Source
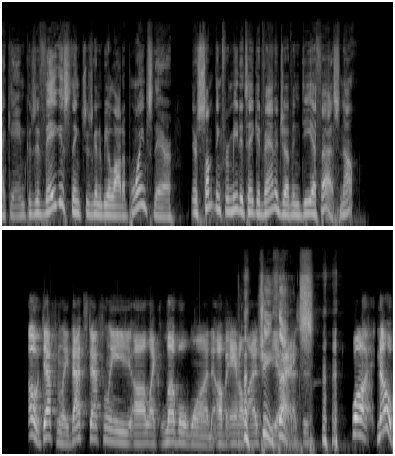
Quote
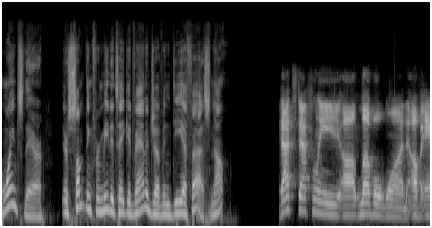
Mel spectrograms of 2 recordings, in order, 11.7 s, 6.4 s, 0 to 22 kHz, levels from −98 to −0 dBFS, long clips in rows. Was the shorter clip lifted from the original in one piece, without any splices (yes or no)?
no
